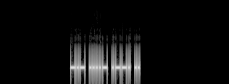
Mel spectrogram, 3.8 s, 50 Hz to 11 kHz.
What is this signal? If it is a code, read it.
Morse code, heard as a keyed tone, about 44 wpm, 700 Hz. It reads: K4PI
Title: Call Signs Repeated 3x - 45wpm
